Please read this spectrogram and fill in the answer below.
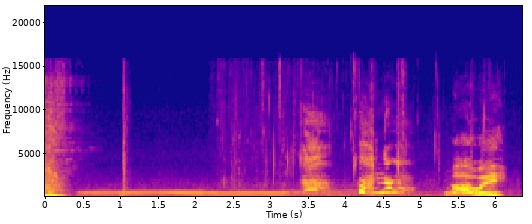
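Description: Cartoon soundtrack: a falling whoosh that ends in a low thump at the very start, then a held music chord, with characters' short gasps and strained vocal sounds over it in the second half.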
